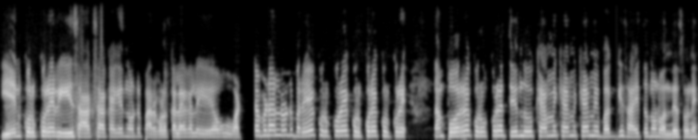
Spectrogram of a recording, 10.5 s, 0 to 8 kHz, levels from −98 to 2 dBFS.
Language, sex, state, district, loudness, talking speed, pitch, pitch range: Kannada, female, Karnataka, Gulbarga, -16 LUFS, 160 wpm, 240 Hz, 210-265 Hz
